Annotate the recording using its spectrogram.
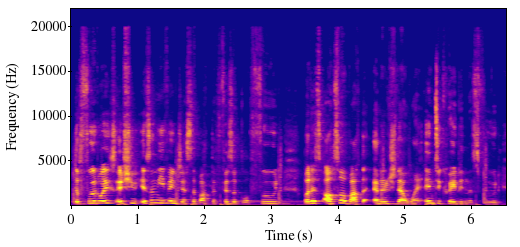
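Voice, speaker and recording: Music plays in the background as a woman speaks at a fairly quick pace. Her pitch is fairly high and her intonation fairly even. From United States. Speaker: YouTuber, sustainability vlogger. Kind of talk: casual vlog commentary. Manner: casual, filler-heavy.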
